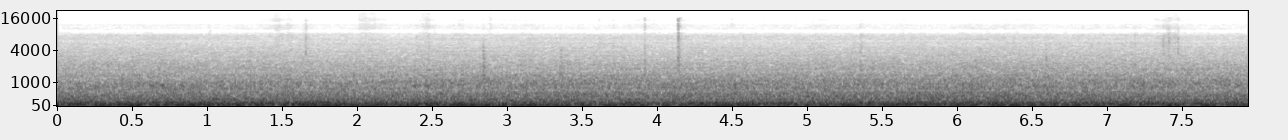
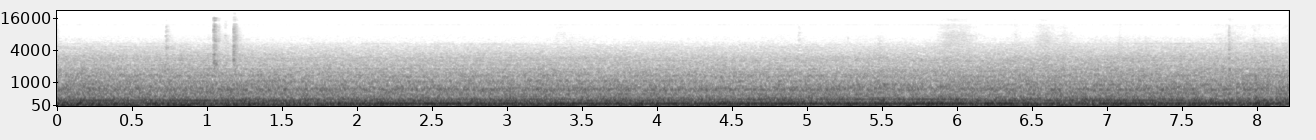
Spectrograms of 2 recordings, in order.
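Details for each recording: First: 2004 Chevy Trailblazer LS EXT 4x4, 4.2L six, after replacing front wheel hubs: coasting downhill on smooth pavement, only soft even tyre rumble and wind, no hum rising with speed; front passenger hub hum is gone, hubs healthy. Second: 2004 Chevy Trailblazer EXT LS 4x4 4.2L six, on spare tire test drive: low steady hum and slight vibration changing with speed, from front passenger side, truck pulls right; tire ruled out, front wheel hub bearing suspected, hubs then replaced.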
